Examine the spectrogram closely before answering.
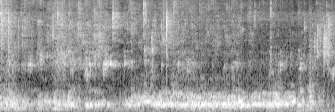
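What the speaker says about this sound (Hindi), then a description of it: "अब मैं थोड़ा मुंह हाथ धो लेती हूँ" A tap runs steadily into a sink while someone washes their face and hands in a Himachal Pradesh village home, a continuous close rushing of water with slight splashing variations and no speech.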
